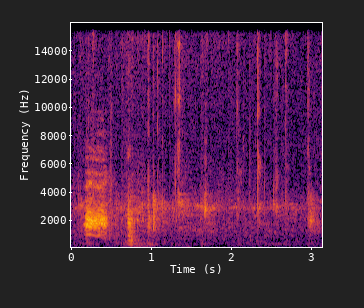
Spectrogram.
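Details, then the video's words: A flock of crows: one harsh, grating caw opens loudly, followed by fainter overlapping caws from other crows in the flock, with a little background noise. "Flock of crows beautiful sound effect | Crows sounds"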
